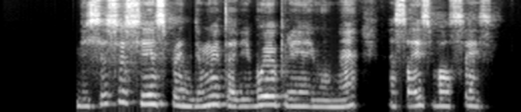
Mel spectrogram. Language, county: Lithuanian, Kaunas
